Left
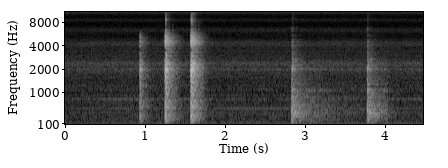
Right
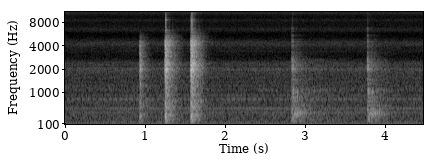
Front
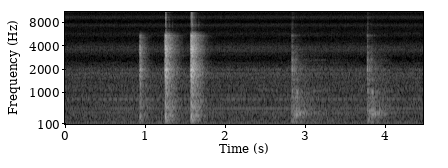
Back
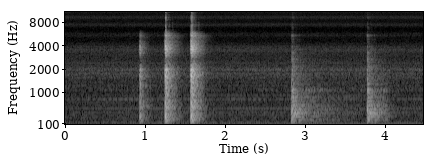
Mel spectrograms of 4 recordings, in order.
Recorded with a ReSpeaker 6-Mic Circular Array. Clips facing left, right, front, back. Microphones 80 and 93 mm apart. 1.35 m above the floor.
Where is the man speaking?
No man speaking in this recording.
